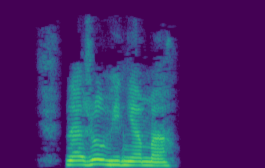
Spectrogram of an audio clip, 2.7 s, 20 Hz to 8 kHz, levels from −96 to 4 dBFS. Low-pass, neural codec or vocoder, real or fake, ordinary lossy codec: 7.2 kHz; none; real; MP3, 32 kbps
